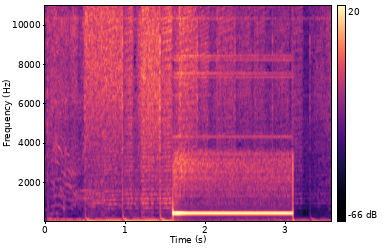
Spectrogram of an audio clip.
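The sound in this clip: A telephone ringback tone sounds while someone calls a person back: a single steady, clear electronic tone that holds for about a second and a half, over a faint rhythmic beat of background music.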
